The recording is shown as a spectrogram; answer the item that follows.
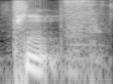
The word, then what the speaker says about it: Thuns: It's spelled kind of weird because I'm sure it's like a South African name. It's spelled T-H-U-N-S. But looking it up, his name's Teens.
